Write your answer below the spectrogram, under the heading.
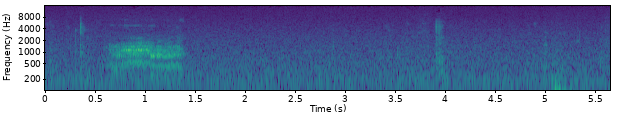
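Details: A single strong, drawn-out meow from Gamora, a mother cat calling the babysitter to come in on the morning of June 6, 2018, followed by near-silence with a few faint taps.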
